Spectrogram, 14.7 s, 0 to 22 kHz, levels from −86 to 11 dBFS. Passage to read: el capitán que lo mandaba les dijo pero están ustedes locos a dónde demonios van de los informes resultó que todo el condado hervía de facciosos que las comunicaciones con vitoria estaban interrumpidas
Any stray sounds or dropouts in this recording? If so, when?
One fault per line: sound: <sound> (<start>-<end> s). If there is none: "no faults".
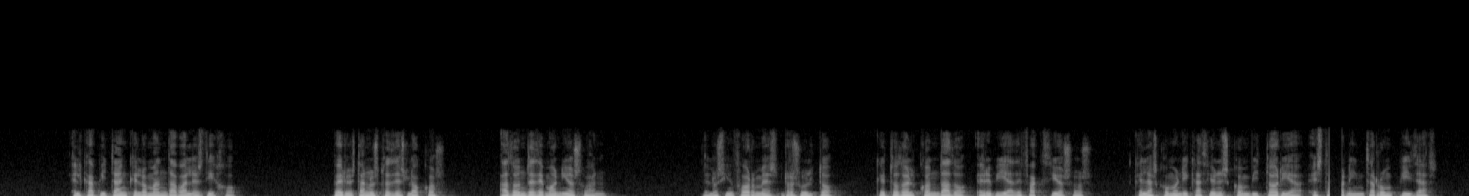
sound: dropout (13.3-13.4 s)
